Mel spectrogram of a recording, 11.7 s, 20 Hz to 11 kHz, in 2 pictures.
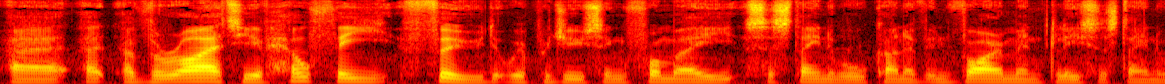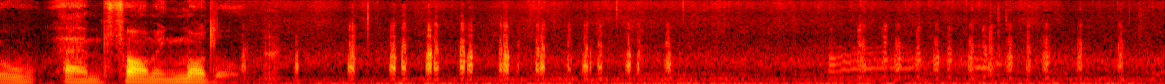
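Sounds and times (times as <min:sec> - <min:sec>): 
speech: 0:00.0 - 0:07.4
constant low outdoor rumble: 0:00.0 - 0:11.6
chickens clucking outdoors on a farm: 0:06.9 - 0:11.6.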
